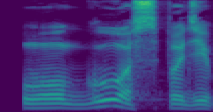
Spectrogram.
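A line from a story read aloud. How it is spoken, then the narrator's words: Groaning. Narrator (Russian): простонал Марти Брен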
